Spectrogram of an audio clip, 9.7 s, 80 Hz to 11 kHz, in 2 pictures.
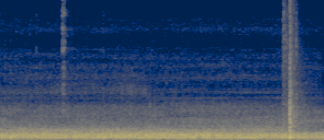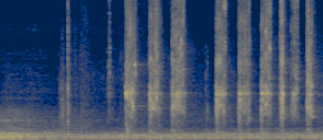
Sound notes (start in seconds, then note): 0.0 furnace blasting; 4.3 Furnace lid closing; 6.7 metal scraping against the brush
